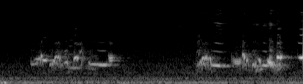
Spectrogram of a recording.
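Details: A magpie gives two quick bursts of gurgling, warbled notes about a second apart, with mixed slurred and fluty tones and a low hum beneath.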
